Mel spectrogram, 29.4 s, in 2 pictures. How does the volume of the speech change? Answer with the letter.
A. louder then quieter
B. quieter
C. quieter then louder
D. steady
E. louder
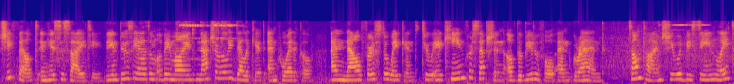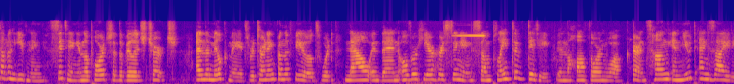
D.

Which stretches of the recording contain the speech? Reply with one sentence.
You can hear the speech from 0.0 to 29.3 s.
